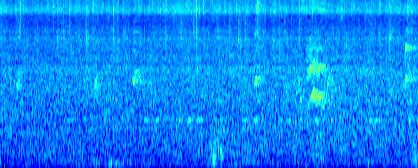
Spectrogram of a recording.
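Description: Steady rain falling, with scattered drops ticking on nearby surfaces and a couple of slightly louder taps past the middle.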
